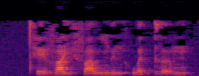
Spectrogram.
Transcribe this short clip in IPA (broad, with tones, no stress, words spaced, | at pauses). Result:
t̪ʰe˨˦va˧j fa˨˦wŋɨ˧nhwə˦˥t̚ɣə̰˧˥m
